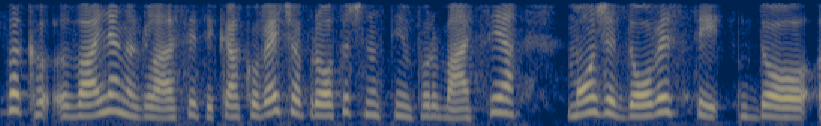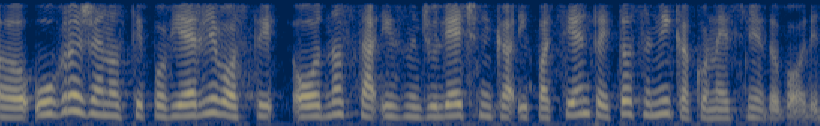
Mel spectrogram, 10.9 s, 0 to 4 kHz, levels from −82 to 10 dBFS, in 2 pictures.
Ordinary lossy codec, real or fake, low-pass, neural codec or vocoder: none; fake; 3.6 kHz; codec, 16 kHz, 4.8 kbps, FACodec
